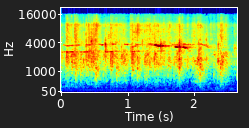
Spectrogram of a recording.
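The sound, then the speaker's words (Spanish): Audience applause at a tribute concert for a singer-songwriter, dense steady clapping sustained at a moderate level throughout, with no voices over it. “Un aplauso, por favor, con ganas.”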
